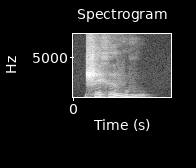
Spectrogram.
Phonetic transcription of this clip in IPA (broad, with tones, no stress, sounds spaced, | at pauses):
ʂ ɛ˧˥ x əː˧˥ v u˧ ɣ u˨˩ p̚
